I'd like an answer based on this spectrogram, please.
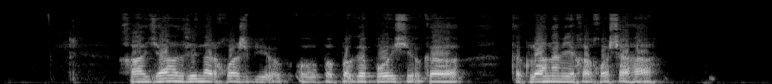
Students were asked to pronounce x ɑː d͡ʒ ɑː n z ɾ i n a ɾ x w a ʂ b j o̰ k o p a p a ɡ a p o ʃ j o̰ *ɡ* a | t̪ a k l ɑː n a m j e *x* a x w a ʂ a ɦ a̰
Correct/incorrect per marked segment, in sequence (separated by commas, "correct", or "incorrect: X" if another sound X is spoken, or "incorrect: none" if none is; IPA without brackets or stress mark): incorrect: k, correct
